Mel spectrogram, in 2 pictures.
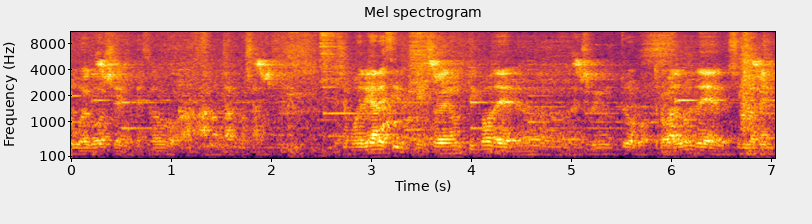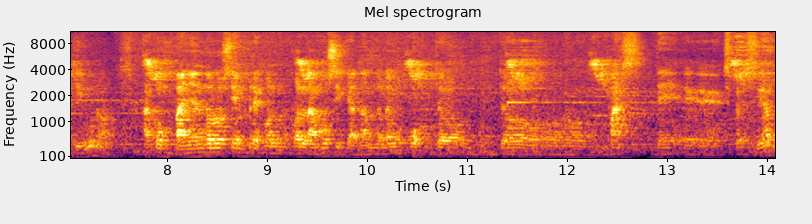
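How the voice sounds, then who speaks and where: A man who is not a native Spanish speaker talks informally as a poet at a book presentation, in a halting, reflective way, searching for his words. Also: sits low. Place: echoey café event room. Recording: noisy, very echoey room, distant microphone.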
